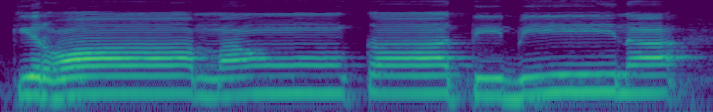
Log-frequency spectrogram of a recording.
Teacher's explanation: तो यहाँ पर देखें तनवीन है और तनवीन के बाद काफ है और काफ हरूफ इख्फा में से है, तो यहाँ पर भी इख्फा होगा। इख्फा का मतलब नून की आवाज़, तनवीन की जो आवाज़ है वो साफ नहीं आएगी, बल्कि आपको इस तरह पढ़ना है किरामन किरामन, ऐसे नहीं किरामन किरामन कातिबीना, बल्कि आपको ऐसे पढ़ना है किरामन कातिबीना।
